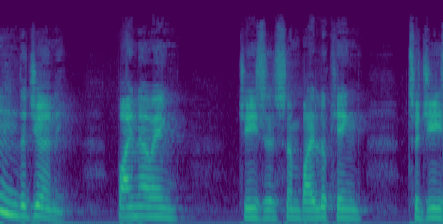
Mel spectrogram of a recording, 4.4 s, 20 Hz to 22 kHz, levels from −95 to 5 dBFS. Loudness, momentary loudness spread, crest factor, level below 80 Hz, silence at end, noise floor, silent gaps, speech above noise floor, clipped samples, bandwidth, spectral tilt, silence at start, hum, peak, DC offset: -34 LUFS; 9 LU; 18 dB; -64 dBFS; 0 s; -65 dBFS; none; 31 dB; under 0.1%; 16.5 kHz; -3.5 dB/octave; 0 s; none; -18 dBFS; under 0.1%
